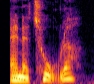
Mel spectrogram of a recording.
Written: anatoler

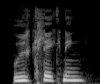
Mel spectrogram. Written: udklækning

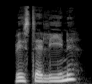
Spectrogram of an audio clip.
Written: vestalinde

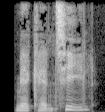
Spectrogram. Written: merkantil

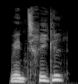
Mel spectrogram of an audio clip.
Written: ventrikel

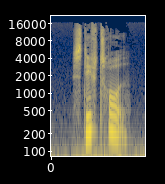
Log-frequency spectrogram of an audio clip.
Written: stiftsråd

